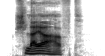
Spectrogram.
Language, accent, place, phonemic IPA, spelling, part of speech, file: German, Germany, Berlin, /ˈʃlaɪ̯ɐhaft/, schleierhaft, adjective, De-schleierhaft.ogg
- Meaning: cryptic, enigmatic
